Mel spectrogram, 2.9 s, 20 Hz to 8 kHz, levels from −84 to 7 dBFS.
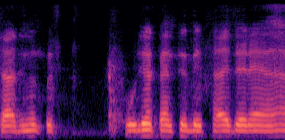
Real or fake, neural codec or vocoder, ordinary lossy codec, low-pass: fake; codec, 16 kHz, 1.1 kbps, Voila-Tokenizer; AAC, 48 kbps; 7.2 kHz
